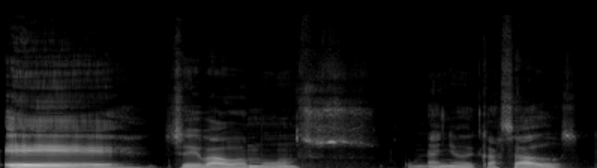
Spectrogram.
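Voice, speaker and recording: A woman in her forties with an Argentine Córdoba accent and a fairly low voice. She tells her story as a guest in an easygoing interview. She is halting, often repeats words and laughs easily. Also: creaky, clear, resonant tone. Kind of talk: casual interview, telling her life story.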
